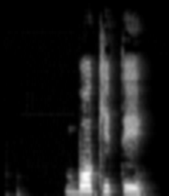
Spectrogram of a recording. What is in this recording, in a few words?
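"бокиті", Komi, female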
